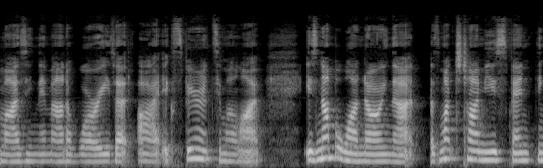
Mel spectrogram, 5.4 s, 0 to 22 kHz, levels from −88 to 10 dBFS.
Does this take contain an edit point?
no; 0 cuts

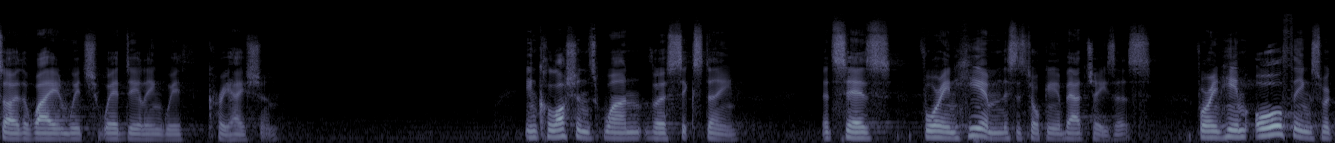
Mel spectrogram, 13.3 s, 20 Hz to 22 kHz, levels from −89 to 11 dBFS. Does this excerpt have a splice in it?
no; 0 cuts

